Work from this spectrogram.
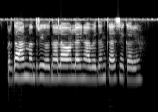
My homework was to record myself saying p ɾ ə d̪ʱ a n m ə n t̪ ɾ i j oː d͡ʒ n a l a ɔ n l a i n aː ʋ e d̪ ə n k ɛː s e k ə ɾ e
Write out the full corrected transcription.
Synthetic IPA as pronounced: p ɾ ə d̪ʱ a n m ə n t̪ ɾ i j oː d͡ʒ n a l a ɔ n l a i n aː ʋ e d̪ ə n k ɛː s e k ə ɾ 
